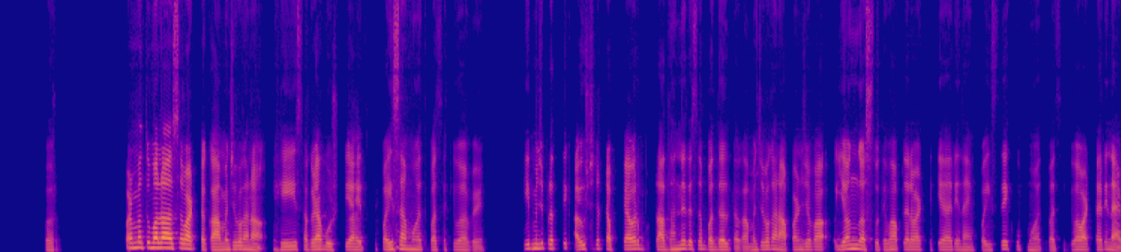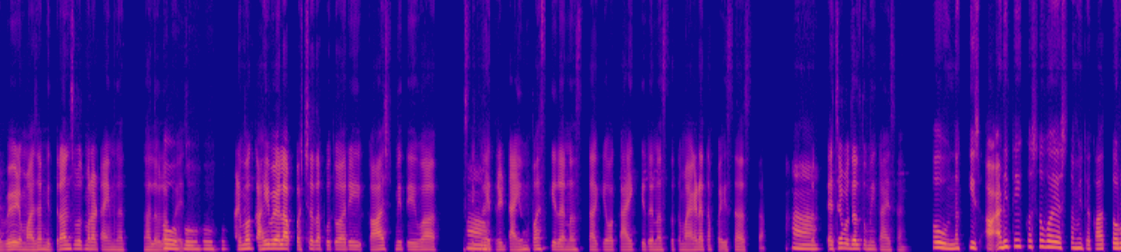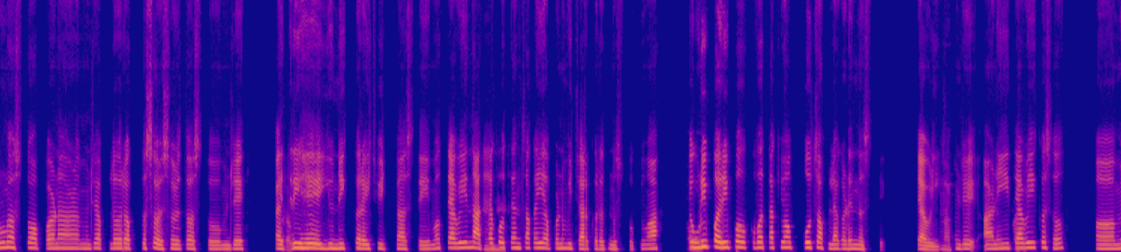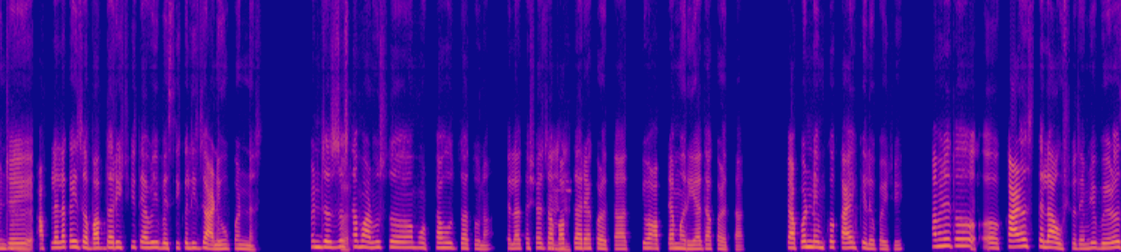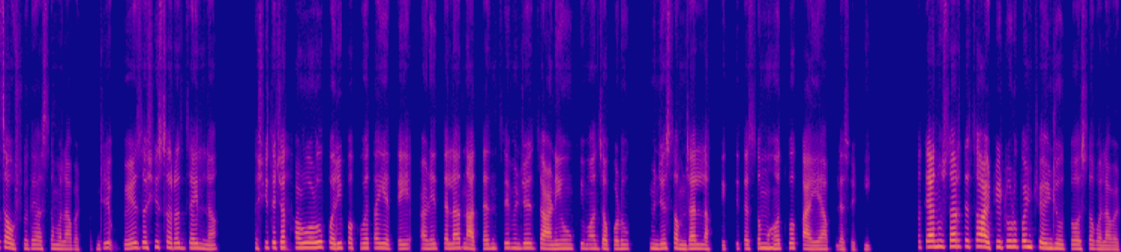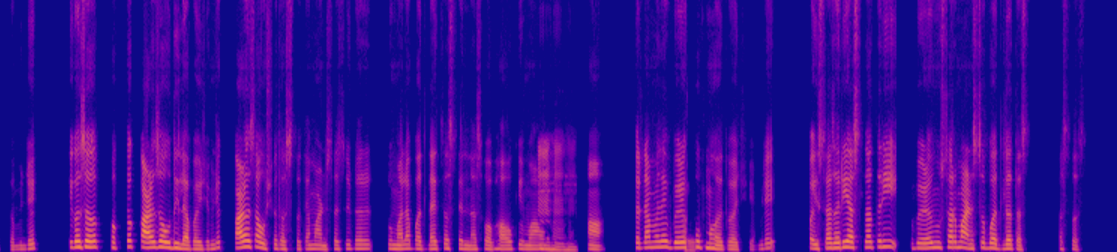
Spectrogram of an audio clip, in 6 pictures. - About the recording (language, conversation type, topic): Marathi, podcast, तुमच्या मते वेळ आणि पैसा यांपैकी कोणते अधिक महत्त्वाचे आहे?
- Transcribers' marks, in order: other background noise; laughing while speaking: "पैसा"; horn; other street noise; in English: "युनिक"; in English: "बेसिकली"; in English: "ॲटिट्यूडपण चेंज"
